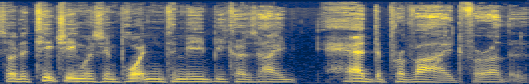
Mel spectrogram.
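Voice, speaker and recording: Speaking at a moderate pace, a man talks with a Boston accent. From Massachusetts, Quincy. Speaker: art professor. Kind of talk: interview. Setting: art studio.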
